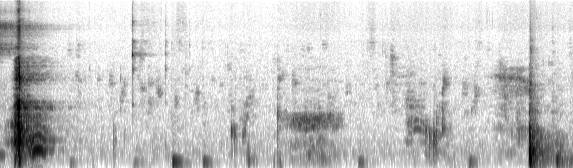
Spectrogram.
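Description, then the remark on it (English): Two sharp, loud hiccups, one at the start and one near the end, with a few faint clicks and breathy noises in the quiet stretch between them. No speech. “Why am I having hiccups like this?”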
